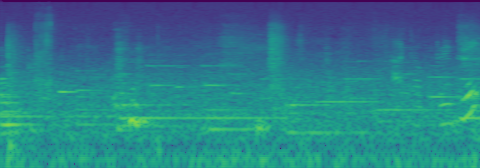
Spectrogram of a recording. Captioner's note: woman chuckles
